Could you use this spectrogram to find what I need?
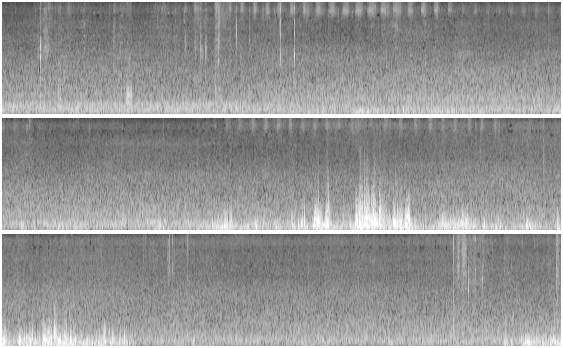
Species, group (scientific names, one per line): Yoyetta celis
Cicadidae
